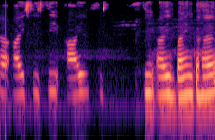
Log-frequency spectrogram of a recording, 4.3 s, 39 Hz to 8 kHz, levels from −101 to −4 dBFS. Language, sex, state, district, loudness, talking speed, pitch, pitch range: Hindi, female, Bihar, Purnia, -27 LUFS, 70 wpm, 220 Hz, 205-230 Hz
